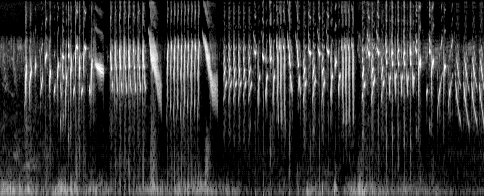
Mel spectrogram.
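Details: European goldfinch song, used to stimulate a pet goldfinch to sing: fast twittering and buzzy trills, repeated metallic notes, rapid stacked chirps and descending slurred whistles in dense continuous phrases, with faint low thumps underneath.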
